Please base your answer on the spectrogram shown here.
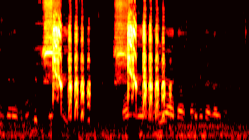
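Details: Grey francolin, locally called teetar, male and female voices: loud harsh rattling call with a sharp rising squeal followed by a rapid burst of clipped notes, given twice about a second apart over low background rumble.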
